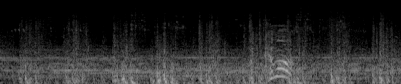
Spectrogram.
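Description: Horses walk in the video game Red Dead Redemption, hooves clip-clopping in a steady close rhythm over a low rumble, with a brief whinny partway through and a short spoken line over it.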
